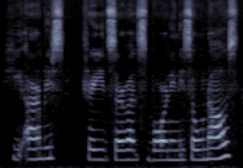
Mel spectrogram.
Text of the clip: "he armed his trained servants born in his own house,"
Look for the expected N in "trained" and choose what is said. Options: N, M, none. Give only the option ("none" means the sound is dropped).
none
